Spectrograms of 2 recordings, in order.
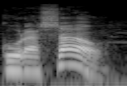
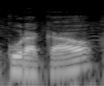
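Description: First: The middle consonant is an s sound. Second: The middle consonant is a k sound. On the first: The speaker calls it right. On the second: The speaker calls it wrong.

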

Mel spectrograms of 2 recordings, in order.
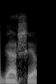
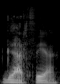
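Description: First: The middle consonant is a hissing s sound. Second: The middle consonant is a lisped th sound. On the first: The name is said the northern Spanish way. The speaker calls it right. "Ντάνι Γκαρσία, όχι Γκαρθία" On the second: The name is said the southern Spanish way. The speaker calls it wrong. "όχι Γκαρθία"

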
